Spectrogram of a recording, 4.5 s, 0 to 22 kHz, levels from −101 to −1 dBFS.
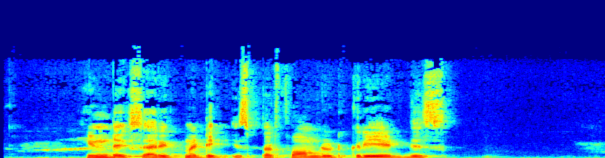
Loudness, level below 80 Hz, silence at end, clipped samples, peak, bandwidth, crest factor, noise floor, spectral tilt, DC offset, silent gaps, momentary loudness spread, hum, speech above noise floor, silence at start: -17 LUFS; -46 dBFS; 1.2 s; under 0.1%; -2 dBFS; 14 kHz; 16 dB; -58 dBFS; -5 dB/octave; under 0.1%; none; 8 LU; none; 42 dB; 0.3 s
